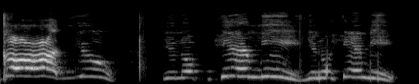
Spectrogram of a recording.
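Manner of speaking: loud, very high screaming. Recounting crying alone in the car, retelling a scream at god. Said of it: "So I'm screaming at God".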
